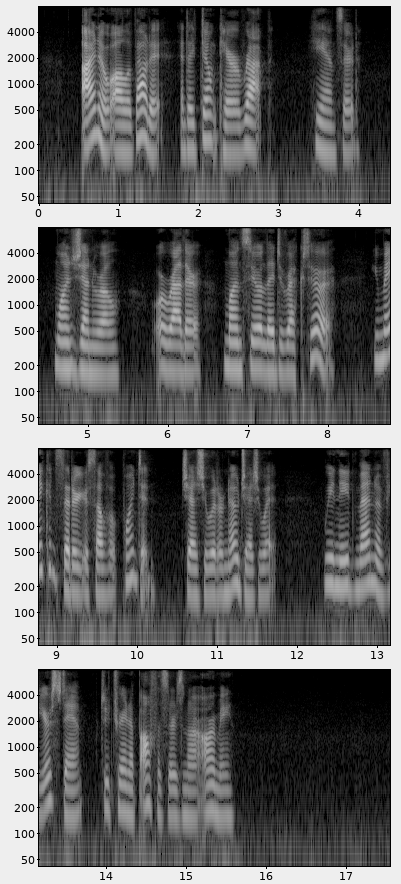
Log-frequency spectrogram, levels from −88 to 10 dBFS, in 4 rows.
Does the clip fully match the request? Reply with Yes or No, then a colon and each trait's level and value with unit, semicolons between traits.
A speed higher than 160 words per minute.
No: average, 145 wpm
